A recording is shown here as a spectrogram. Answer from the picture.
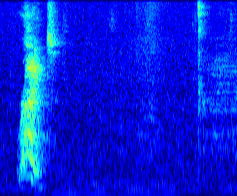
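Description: A short, high vocal squeal that slides quickly down in pitch, about a quarter second in, followed by a small click and another brief click near the end.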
